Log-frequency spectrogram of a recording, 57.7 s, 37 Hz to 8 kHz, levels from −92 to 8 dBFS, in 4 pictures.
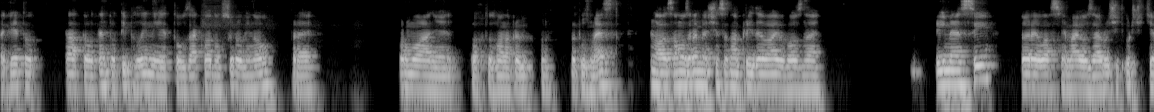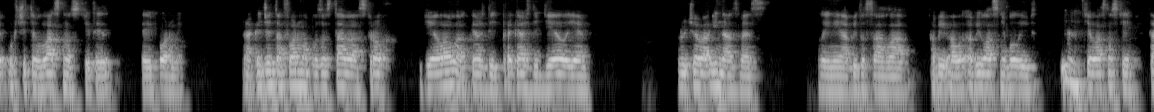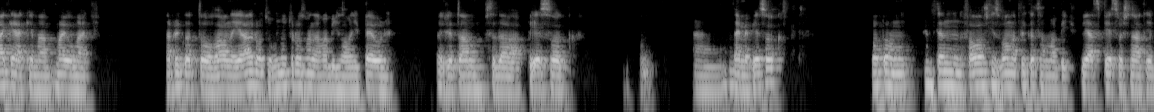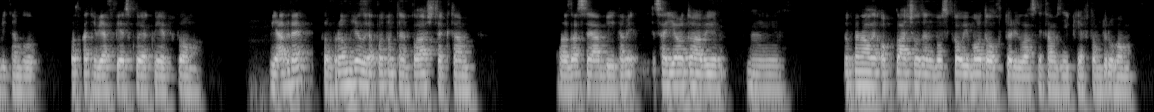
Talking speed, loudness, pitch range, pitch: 150 wpm, -22 LUFS, 110-120 Hz, 115 Hz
